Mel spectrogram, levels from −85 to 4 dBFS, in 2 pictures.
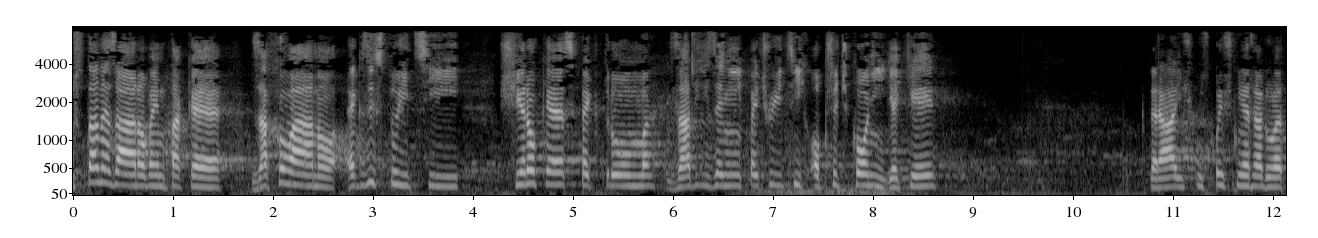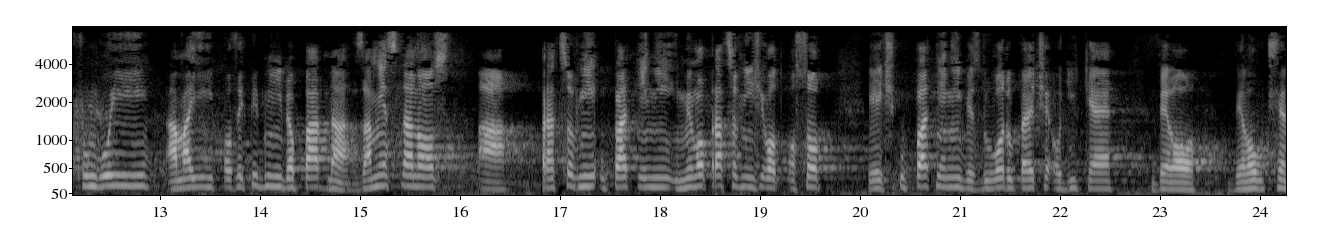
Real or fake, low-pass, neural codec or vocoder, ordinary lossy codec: fake; 7.2 kHz; codec, 16 kHz, 4 kbps, X-Codec, HuBERT features, trained on general audio; MP3, 32 kbps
